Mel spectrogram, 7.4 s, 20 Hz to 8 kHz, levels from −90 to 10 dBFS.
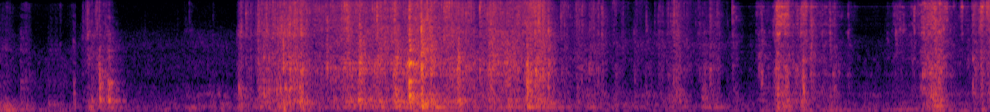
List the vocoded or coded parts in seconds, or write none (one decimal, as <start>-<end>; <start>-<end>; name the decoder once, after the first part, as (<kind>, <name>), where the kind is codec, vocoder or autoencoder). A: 5.5-7.4 (vocoder, HiFi-GAN)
